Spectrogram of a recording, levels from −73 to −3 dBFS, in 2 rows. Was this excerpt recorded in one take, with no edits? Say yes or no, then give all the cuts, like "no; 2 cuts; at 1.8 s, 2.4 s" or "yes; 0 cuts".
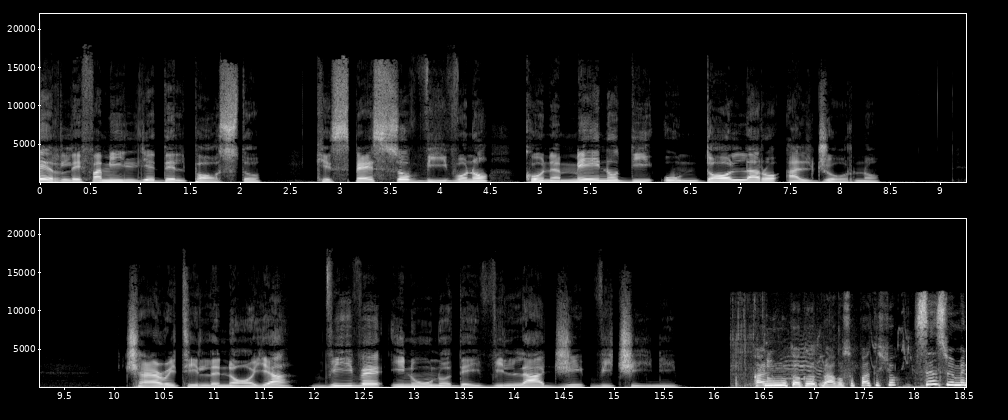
yes; 0 cuts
